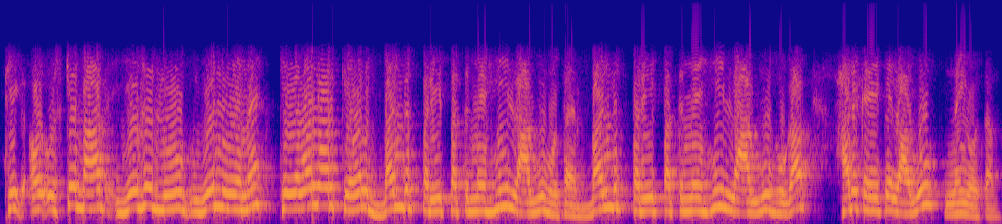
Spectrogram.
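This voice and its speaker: Animated and unhurried, with few pauses, a high-voiced man reviews physics for an upcoming exam at the board. He breaks everything into steps and throws out rhetorical questions he answers himself. It sounds thin and tinny, much like a phone call.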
